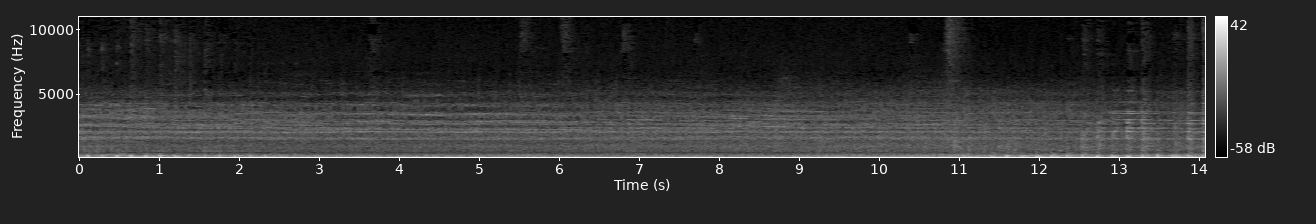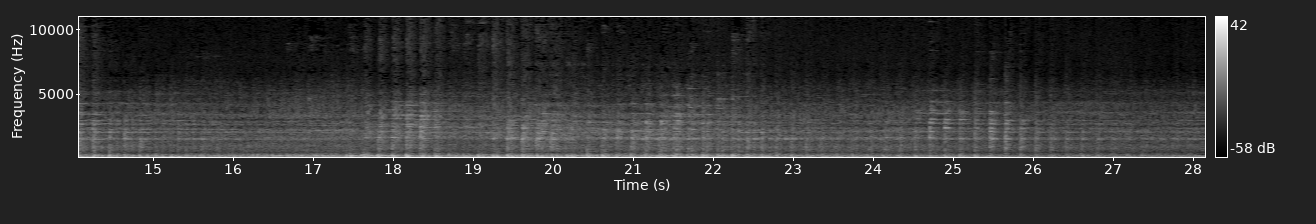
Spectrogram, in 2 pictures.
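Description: Container freight train rolling past, a steady rumble with clusters of rapid wheel clacks over the rail joints coming and going, over a steady high ringing.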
